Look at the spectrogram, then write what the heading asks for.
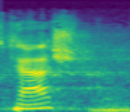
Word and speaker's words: Cache: your Matt you know I thought people would mispronounce cash but maybe not in that way eh yeah gross he's getting passionate cage does slip out for sure cash is the one I was expecting well you've helped me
